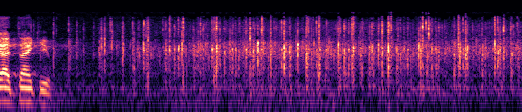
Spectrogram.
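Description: An outdoor crowd applauds.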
